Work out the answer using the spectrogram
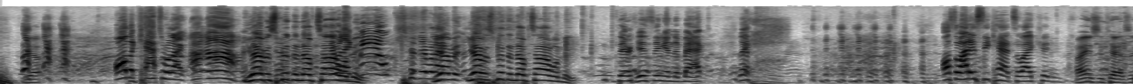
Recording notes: Unofficial Expert Live in San Francisco. Listen to our live show in San Francisco from last month. Take some audience questions.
